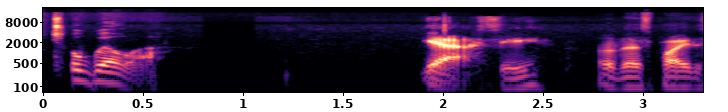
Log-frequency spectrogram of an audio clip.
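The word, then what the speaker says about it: Tooele: Uh, it's spelled T O O E L E and it's Tilla.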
